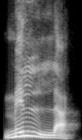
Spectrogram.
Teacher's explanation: গুন্না ছাড়া মিলিয়ে পড়বো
